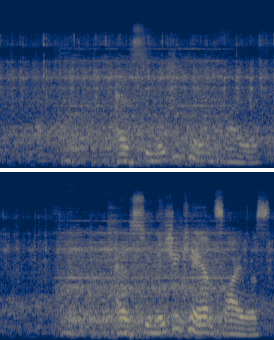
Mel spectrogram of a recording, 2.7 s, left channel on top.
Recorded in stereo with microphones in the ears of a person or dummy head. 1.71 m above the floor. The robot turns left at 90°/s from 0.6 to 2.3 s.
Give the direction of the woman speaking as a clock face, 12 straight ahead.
12 o'clock.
